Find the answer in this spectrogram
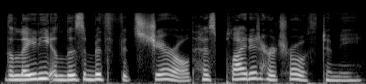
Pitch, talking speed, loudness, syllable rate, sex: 215 Hz, 165 wpm, -17 LUFS, 4.8 syllables/s, female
